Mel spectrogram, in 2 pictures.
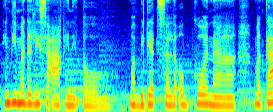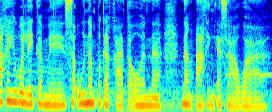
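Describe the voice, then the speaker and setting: A man's voice: high voice, moderate pace, natural voice. A performer narrating as an anxious, wounded husband telling his story in a letter on Filipino radio. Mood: worried, heavy-hearted. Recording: music bed behind voice.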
